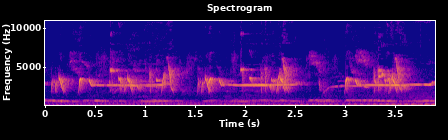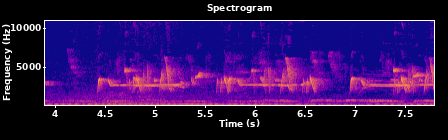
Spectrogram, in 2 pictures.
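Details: Red-headed flowerpecker in competitive song, giving rapid, thin, high chirps and short trills in quick bursts roughly every second over a faint low hum.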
